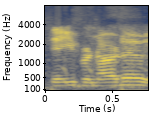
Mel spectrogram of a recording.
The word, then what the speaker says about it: De Bernardo: Do you get Hugo a lot? Like with the silent H? – I get Hugo. I get Hugo. I get De Bernardo. De Bernardino. But De Bernardo is perfect.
